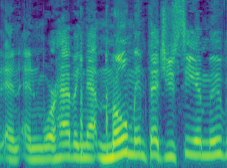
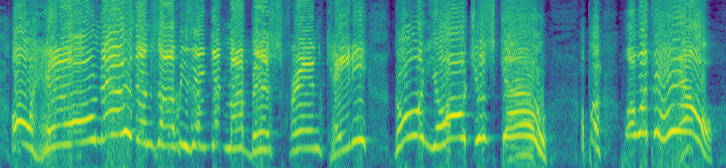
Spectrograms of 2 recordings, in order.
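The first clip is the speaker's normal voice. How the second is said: high, shouted put-on drawling accent; big, mock-outraged accented yell; ridiculous loud accent; 10 semitones higher, 6 dB louder, slower than usual. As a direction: holler indignantly in a silly exaggerated accent. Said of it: "that ridiculous accent that comes out".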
